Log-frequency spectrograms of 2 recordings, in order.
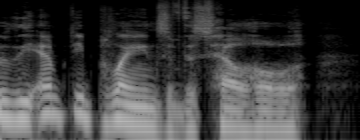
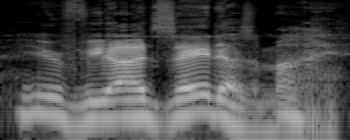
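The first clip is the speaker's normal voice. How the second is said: slow, weakened teasing; drained, strained quip; lacking pep; 2 semitones higher, much slower than usual. A narrator's reading. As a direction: drag out a joke with little strength left. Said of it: "There isn't the usual pep in his voice".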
